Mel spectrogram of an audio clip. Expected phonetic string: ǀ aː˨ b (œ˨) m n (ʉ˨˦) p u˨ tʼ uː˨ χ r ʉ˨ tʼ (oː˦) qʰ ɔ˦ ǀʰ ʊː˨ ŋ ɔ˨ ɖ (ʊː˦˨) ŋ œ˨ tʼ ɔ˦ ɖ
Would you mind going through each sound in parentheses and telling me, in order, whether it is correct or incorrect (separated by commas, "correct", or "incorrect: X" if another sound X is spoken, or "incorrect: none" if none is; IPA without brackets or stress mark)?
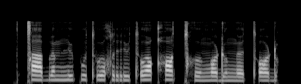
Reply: correct, incorrect: ʉ˨, correct, incorrect: ʊː˨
